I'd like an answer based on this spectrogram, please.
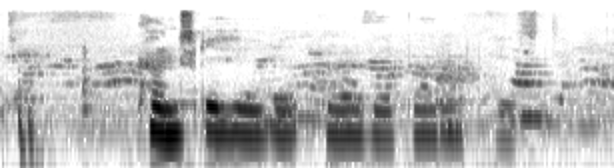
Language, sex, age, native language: Icelandic, female, 9, Icelandic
